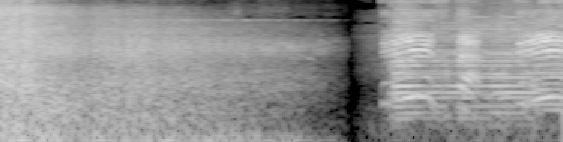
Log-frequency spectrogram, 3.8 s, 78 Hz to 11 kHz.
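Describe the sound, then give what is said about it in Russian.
A loud artillery volley booms, its heavy rolling roar slowly fading over about two seconds. A brief silence follows, then a man starts talking. “Залпом! 333!”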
